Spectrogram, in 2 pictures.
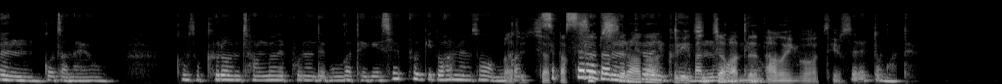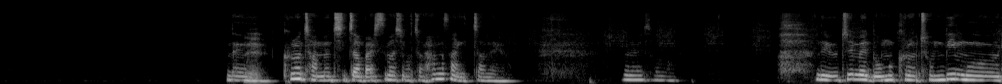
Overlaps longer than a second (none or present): present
